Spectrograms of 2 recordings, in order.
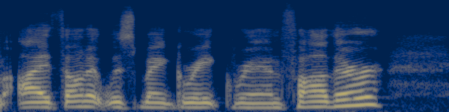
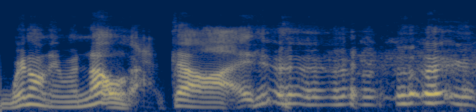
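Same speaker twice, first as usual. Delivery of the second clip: slow, higher-pitched imitation of dad; blunt dad's debunking; 5 semitones higher, much slower than usual. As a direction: drag it out like an exasperated dad. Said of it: "My dad was like".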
